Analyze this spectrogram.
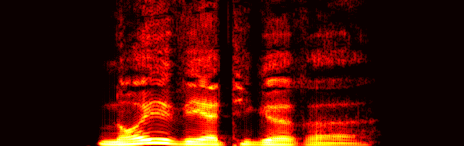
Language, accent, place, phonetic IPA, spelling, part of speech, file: German, Germany, Berlin, [ˈnɔɪ̯ˌveːɐ̯tɪɡəʁə], neuwertigere, adjective, De-neuwertigere.ogg
- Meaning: inflection of neuwertig: 1. strong/mixed nominative/accusative feminine singular comparative degree 2. strong nominative/accusative plural comparative degree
